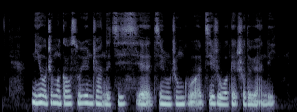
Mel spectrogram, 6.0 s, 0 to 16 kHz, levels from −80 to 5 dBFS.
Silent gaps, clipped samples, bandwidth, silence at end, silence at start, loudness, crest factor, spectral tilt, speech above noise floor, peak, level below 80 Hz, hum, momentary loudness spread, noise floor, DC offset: none; under 0.1%; 11.5 kHz; 0.45 s; 0.65 s; -21 LUFS; 14 dB; -6 dB/octave; 35 dB; -8 dBFS; -58 dBFS; none; 6 LU; -55 dBFS; under 0.1%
